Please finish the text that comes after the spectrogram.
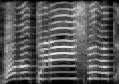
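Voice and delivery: very high, desperate call for help; calling the police. Pretend. Robbed citizen shouting to a police officer for help. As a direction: scream for the officer. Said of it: "Sasabihin mo".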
